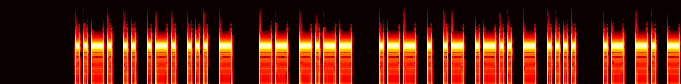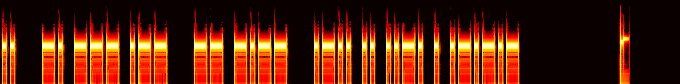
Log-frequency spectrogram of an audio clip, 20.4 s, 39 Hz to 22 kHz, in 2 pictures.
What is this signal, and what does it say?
Morse code, heard as a keyed tone, about 20 wpm, 700 Hz. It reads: FIRST MY WEALTH AND NOW MY LIFE.
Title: Sentences from Top 1200 Words 20wpm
